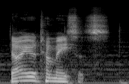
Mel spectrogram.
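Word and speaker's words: diatomaceous: Diotommesis. Ah, that's how you pronounce it.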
